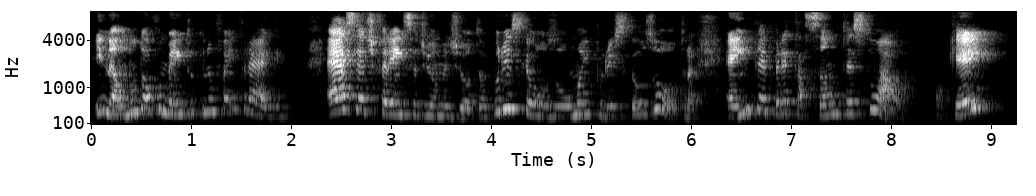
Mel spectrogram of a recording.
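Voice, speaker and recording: Brief: teacher, a woman with a high voice, patient and explanatory, recorded in an echoey room from a distance. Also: animated, brisk, fairly bright tone, highs cut off. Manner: explanatory, constantly checks in with listeners. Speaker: Portuguese teacher. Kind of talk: recorded grammar lesson.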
